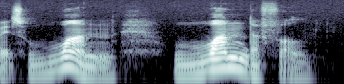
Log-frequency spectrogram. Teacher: In a word like wonderful, the stressed syllable is actually the first one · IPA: ˈwʌndəfʊl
